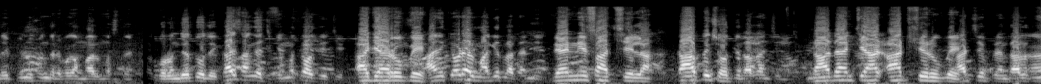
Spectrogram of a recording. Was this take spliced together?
yes; 1 cut; at 1.6 s

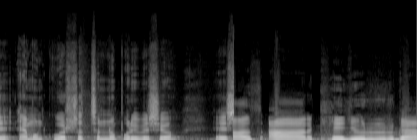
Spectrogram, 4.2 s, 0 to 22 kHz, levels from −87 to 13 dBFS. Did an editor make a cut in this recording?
yes; 1 cut; at 2.3 s

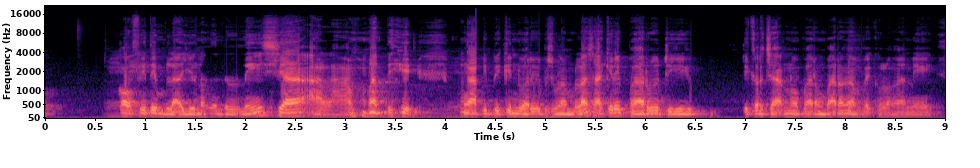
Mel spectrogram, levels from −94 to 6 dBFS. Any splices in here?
yes; 1 cut; at 4.3 s

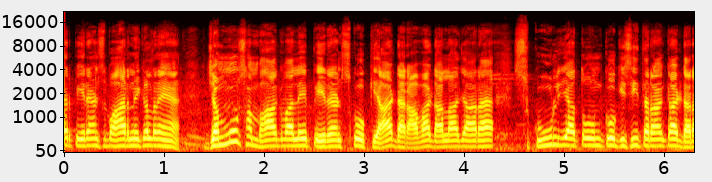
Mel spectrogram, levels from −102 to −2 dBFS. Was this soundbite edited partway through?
no; 0 cuts

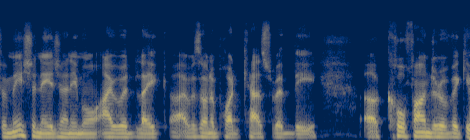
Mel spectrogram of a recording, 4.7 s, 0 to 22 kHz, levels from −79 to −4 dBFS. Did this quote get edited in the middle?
no; 0 cuts

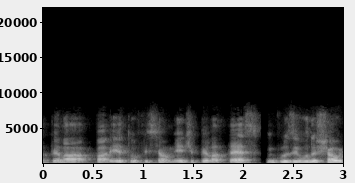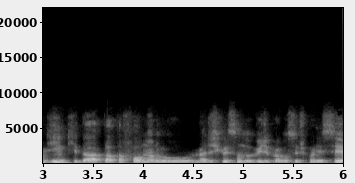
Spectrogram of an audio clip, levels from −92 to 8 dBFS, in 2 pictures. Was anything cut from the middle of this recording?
yes; 1 cut; at 2.2 s

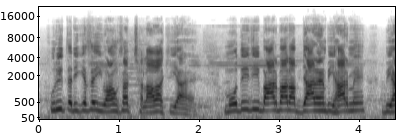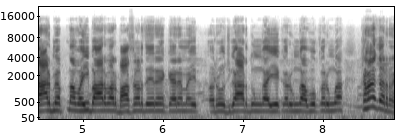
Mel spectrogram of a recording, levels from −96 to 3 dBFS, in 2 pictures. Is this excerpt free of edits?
yes; 0 cuts

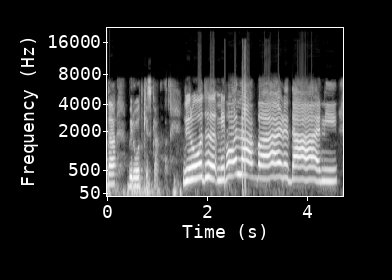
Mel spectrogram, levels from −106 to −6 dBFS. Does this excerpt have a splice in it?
yes; 1 cut; at 2.4 s

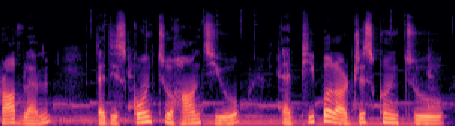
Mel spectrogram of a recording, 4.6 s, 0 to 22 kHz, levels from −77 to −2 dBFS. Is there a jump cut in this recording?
no; 0 cuts

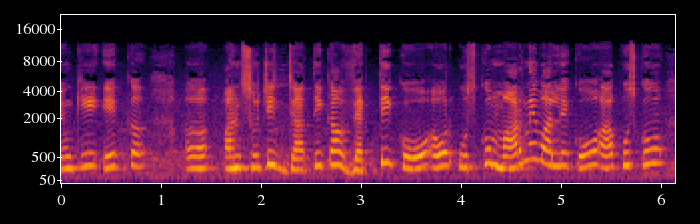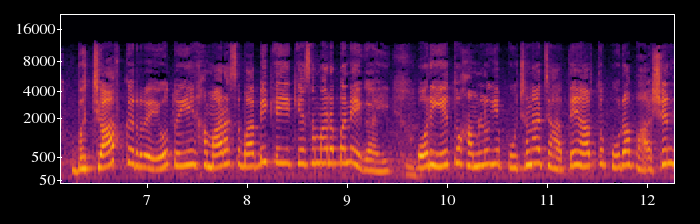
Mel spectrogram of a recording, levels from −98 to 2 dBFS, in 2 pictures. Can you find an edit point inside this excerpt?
no; 0 cuts

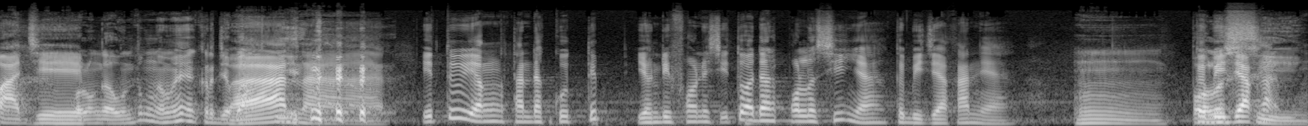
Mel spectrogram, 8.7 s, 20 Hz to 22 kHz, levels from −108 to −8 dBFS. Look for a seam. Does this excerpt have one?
yes; 1 cut; at 2.6 s

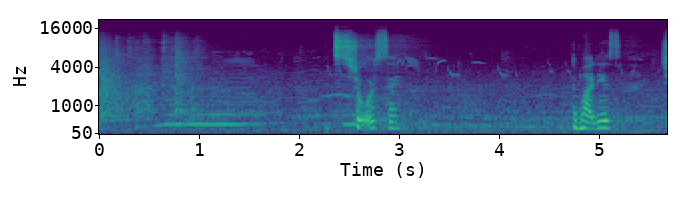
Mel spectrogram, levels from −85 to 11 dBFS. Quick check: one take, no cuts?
no; 1 cut; at 1.5 s

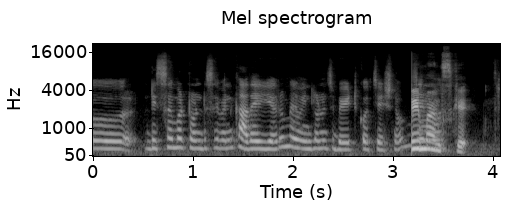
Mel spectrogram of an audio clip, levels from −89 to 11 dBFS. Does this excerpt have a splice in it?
yes; 1 cut; at 3.2 s

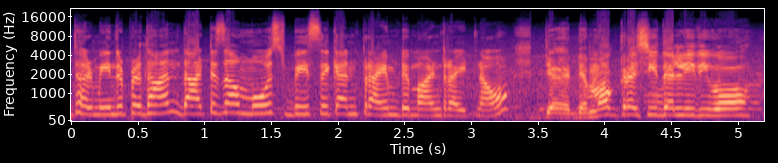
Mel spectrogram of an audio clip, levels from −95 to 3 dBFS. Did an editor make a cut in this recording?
yes; 1 cut; at 3.4 s

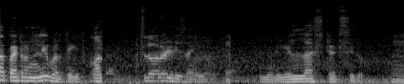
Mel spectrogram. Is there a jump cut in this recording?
yes; 2 cuts; at 1.0 s, 2.2 s

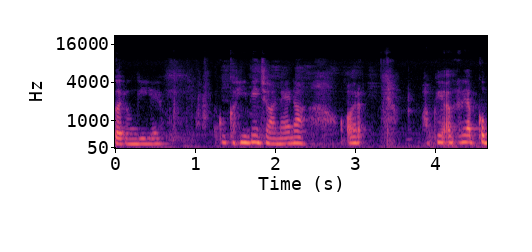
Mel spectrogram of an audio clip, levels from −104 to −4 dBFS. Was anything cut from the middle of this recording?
yes; 1 cut; at 1.3 s

